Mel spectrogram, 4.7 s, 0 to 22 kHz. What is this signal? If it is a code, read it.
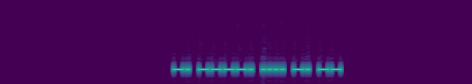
Morse code, heard as a keyed tone, about 37 wpm, 700 Hz. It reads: N9HNM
